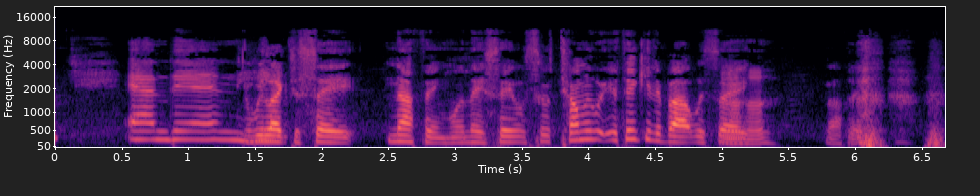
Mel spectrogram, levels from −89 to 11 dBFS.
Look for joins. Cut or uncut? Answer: uncut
